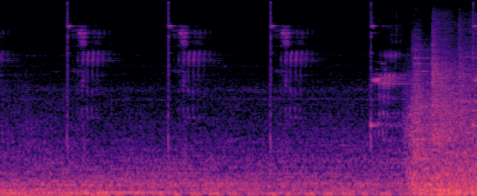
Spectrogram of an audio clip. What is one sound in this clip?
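A countdown beeps once a second.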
